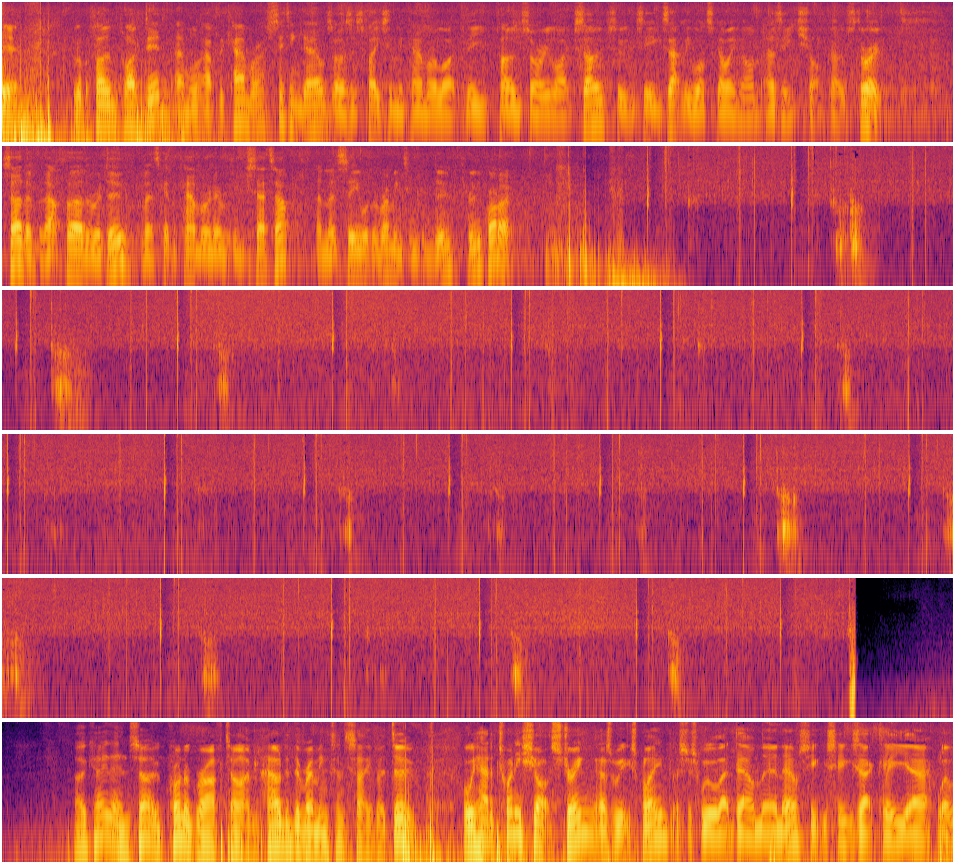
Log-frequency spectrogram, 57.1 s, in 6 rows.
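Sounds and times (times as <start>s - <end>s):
heavy rain pouring: 8.4s - 46.6s
water dripping close by: 15.9s - 46.6s.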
